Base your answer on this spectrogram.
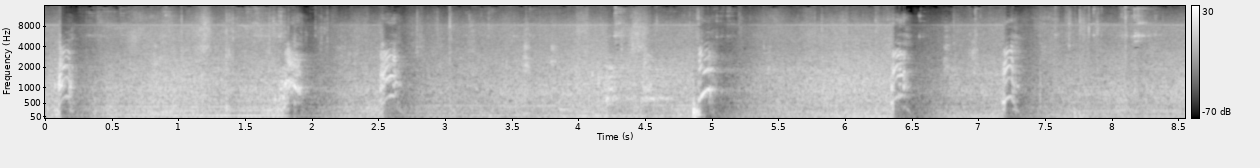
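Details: Three pet dogs playing together at home, an American Staffordshire Terrier, a red heeler pup and a Border Collie; excited barks and yips break through a steady noisy background, with sharp rising bursts near two, five and six and a half seconds.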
